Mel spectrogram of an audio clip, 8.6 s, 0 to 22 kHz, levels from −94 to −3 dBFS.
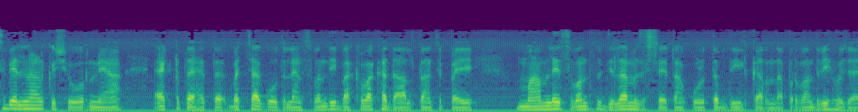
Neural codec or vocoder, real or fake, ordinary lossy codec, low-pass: none; real; none; 7.2 kHz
